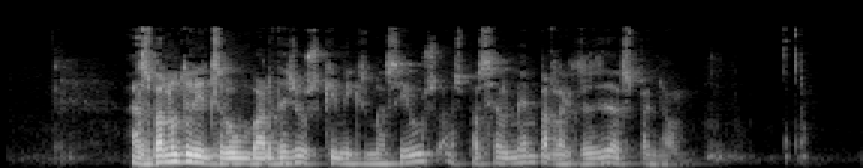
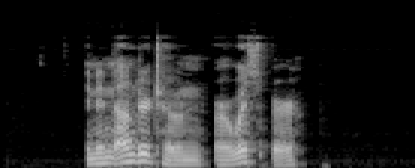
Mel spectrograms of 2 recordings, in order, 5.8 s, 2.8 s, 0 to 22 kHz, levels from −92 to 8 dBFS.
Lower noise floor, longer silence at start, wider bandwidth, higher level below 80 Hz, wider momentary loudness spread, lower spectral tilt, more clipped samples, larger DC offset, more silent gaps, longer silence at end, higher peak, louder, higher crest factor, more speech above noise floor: second, -57 dBFS vs -79 dBFS; first, 0.9 s vs 0.55 s; first, 11.5 kHz vs 9.6 kHz; second, -62 dBFS vs -56 dBFS; first, 18 LU vs 10 LU; first, -6 dB/octave vs -4.5 dB/octave; neither; neither; neither; first, 1.25 s vs 0.8 s; about the same, 0 dBFS vs -2 dBFS; about the same, -20 LUFS vs -20 LUFS; about the same, 22 dB vs 20 dB; second, 37 dB vs 60 dB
